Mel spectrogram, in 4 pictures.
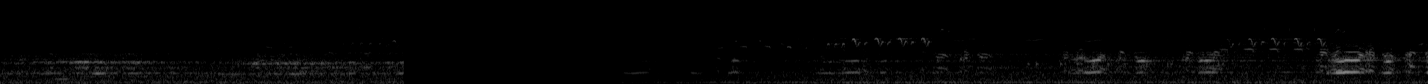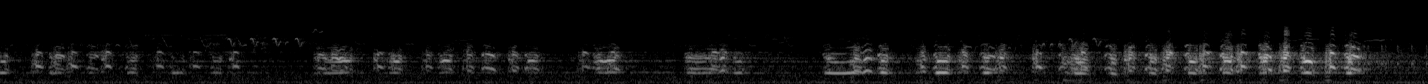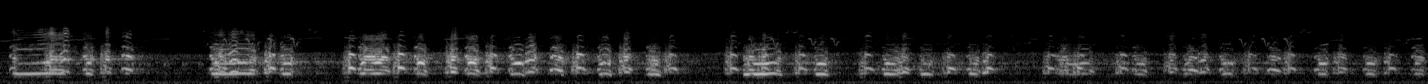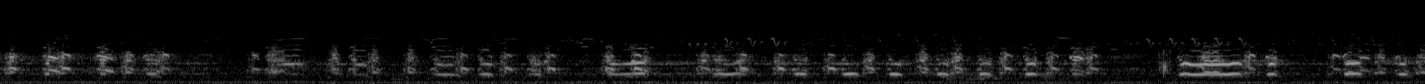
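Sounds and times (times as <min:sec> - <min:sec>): geese honking: 0:28.6 - 0:44.7, 0:45.4 - 0:57.0.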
